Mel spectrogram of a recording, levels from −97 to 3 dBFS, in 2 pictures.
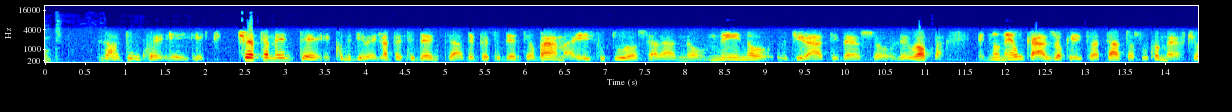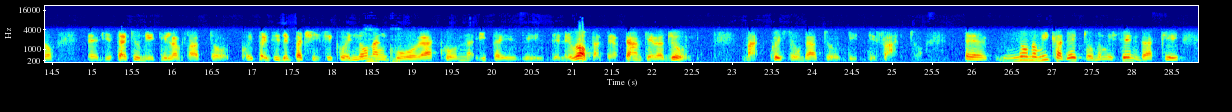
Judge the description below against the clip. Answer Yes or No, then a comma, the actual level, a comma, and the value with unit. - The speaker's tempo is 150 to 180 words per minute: No, average, 135 wpm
